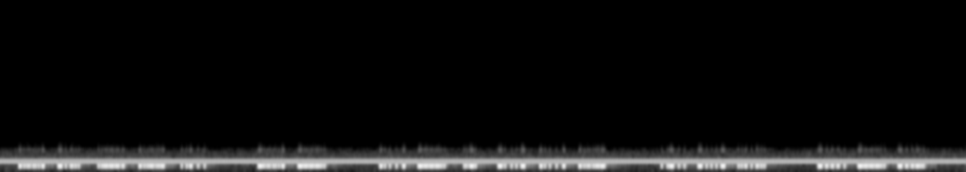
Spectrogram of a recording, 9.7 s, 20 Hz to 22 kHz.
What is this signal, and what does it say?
Hellschreiber (Feld-Hell, 122.5 baud), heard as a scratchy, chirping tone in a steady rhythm, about 980 Hz, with a steady whistle near 1510 Hz. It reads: OK3QY DE VE1WVG TNX FER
